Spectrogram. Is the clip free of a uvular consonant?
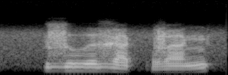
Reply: yes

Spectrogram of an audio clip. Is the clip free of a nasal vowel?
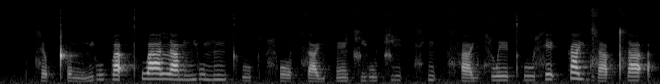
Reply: no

